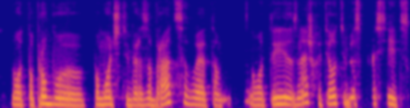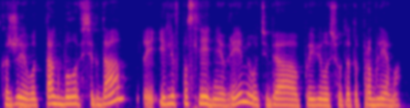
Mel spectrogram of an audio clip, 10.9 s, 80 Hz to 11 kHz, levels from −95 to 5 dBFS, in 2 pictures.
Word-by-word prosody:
Вот. 180 -3 +1
Попробую 185 -4 +3
помочь 190 0 +1
тебе 175 -1 -2
разобраться 190 +9 -1
в 200 - -5
этом. 175 -2 -1 0.3
Вот. 175 -1 -4
И 200 0 +5
знаешь, 235 +7 -1
хотела 215 0 +1
тебя 200 -1 -2
спросить: 205 -1 -4
скажи, 190 0 0
вот 175 0 -1
так 210 -1 +3
было 210 +2 +3
всегда, 205 - -1 0.3
э, 425 -3 -4
или 210 - +1
в 225 - -5
последнее 205 -5 +2
время 235 +9 +1
у 190 -4 +1
тебя 180 -1 -1
появилась 175 -2 0
вот 175 0 -4
эта 170 0 -3
проблема? 175 -2 -1
190 Hz, 160 wpm, -25 LUFS, 175-210 Hz, 0.3 s, И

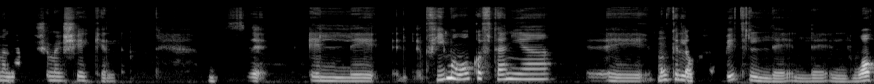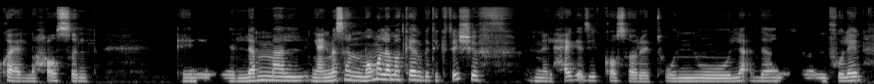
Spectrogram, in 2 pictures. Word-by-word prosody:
نعملش 170 +2 -10
مشاكل، 180 -5 -3 0.9
بس - - -14 0.7
ال 155 -3 -2 0.5
في 215 +1 -2
مواقف 265 0 +5
تانية، 245 0 0 0.6
آآ 155 +7 -5
ممكن 215 +3 -1
لو 200 - +3 0.3
خبيت 380 - -3
ال 150 -6 -2
ال 140 +1 -7 0.4
الواقع 170 +2 +5
اللي 150 0 -4
حاصل، 155 -2 +4 1.0
آآ 155 - -2 0.4
لما 180 +4 +3
ال 180 +1 -1
يعني 155 +1 +4
مثلًا 190 +1 +6
ماما 185 +8 +5
لما 225 -2 +5
كانت 210 -2 +2
بتكتشف 200 +4 0 0.3
إن 160 - -4
الحاجة 165 +5 -1
دي 180 - -4
اتكسرت 140 -6 -3
وإنه 150 0 0
لأ، 165 +4 -1
ده 160 -1 -3 0.2
مثلًا 155 -1 -9
فلان 170 +4 +1
170 Hz, 115 wpm, -22 LUFS, 155-195 Hz, 1.0 s, مثلًا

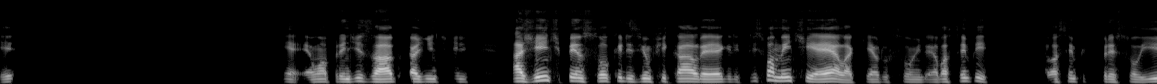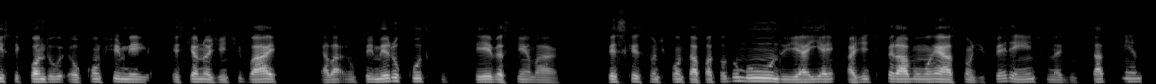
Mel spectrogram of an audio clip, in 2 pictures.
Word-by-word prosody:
e 130 +4 -6 2.7
É - - -8
é - - -3
um 125 - 0
aprendizado, 125 0 +4
que - - +2
a - - +6
gente 125 0 -8 0.4
a 145 0 +9
gente 170 +8 +5
pensou 150 -1 +3
que - - -15
eles 135 -3 -4
iam 140 -1 +3
ficar 135 -1 +1
alegre, 120 -1 +4
principalmente 165 -2 +1
ela, 120 -3 +7
que - - -12
era 115 0 -5
o - - -15
sonho 115 +1 -12
de - - -15
ela 120 +2 -2
sempre 150 +4 -4 0.6
ela 120 - -3
sempre 140 +1 -9
expressou 120 -1 -7
isso 135 +4 -1
e 130 - -10
quando 125 0 0
eu 110 -1 -5
confirmei: 120 -1 -4 0.2
"Esse 115 +2 -6
ano 125 0 +1
a 115 - +1
gente 110 +3 -13
vai". 120 -1 +3 0.4
Ela 115 0 -5
no 115 -1 -17
primeiro 135 +6 0
culto 140 -2 -6
que 115 - -30 0.3
teve, 120 0 0
assim, 120 - -6
ela 110 -3 -9 0.5
fez 125 -3 -4
questão 130 -2 -6
de 110 - -12
contar 120 -2 -2
pra 120 - -5
todo 135 +5 -7
mundo 150 -5 +3
e 115 +1 -3
aí 115 +2 -1
aí 125 +1 -2
a 110 -2 -1
gente 130 +2 -9
esperava 125 -2 +1
uma 120 0 -4
reação 115 -2 +1
diferente, 125 +4 -9
né, 110 -1 -13
do 105 -2 -26
que - - -53
tá 120 +1 -3 0.2
tendo. 135 0 -9
125 Hz, 175 wpm, -25 LUFS, 115-135 Hz, 2.7 s, a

